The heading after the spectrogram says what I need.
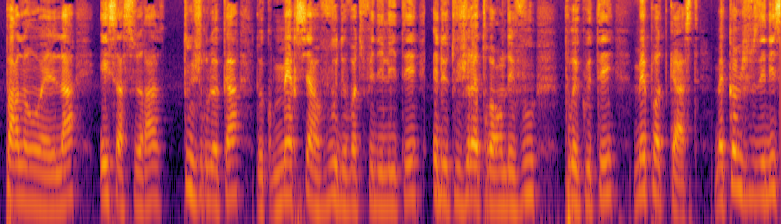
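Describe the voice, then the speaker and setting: A man hosting a solo football debrief podcast, congested with a head cold and a sore throat, talking frankly and often restarting his sentences. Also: fairly high pitch. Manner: frank, repetitive restarts, stammers when tired.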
